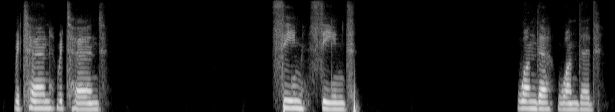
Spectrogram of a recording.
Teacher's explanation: you do get some devoicing of that D as I switch my vocal cords off because the word is followed by silence. But it's important, as we discussed last week, that at the beginning of that D sound, at the end of those words, that it is voiced.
